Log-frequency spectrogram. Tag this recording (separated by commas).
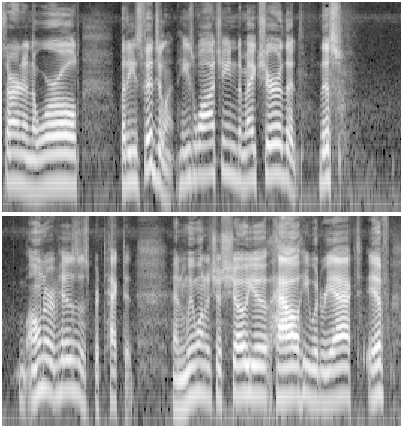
Speech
